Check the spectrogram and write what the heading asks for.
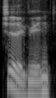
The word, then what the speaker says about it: Zhiyun: So the pronunciation is Zhiyun.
